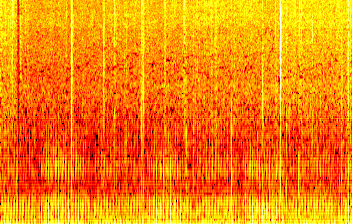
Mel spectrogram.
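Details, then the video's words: Close, rumbling cat purr in three clear pulses, each loud buzzing stretch broken by a short pause between breaths, while a few bright pops and crackles of fireplace fire sound over it. "Purring of a Cat"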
